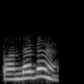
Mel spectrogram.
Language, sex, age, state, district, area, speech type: Odia, female, 18-30, Odisha, Kalahandi, rural, conversation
